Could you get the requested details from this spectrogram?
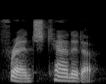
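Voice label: "French Canada", English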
